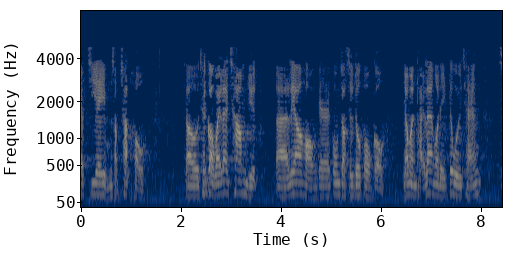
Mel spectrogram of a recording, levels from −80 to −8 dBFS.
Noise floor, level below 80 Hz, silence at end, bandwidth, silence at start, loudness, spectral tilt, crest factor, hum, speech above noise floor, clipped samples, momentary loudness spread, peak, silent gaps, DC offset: -70 dBFS; -80 dBFS; 0 s; 4.8 kHz; 0 s; -42 LUFS; -1 dB/octave; 22 dB; none; 27 dB; under 0.1%; 10 LU; -22 dBFS; none; under 0.1%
